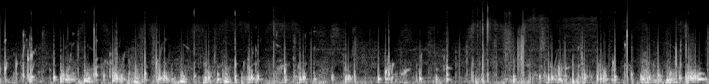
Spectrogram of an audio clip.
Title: Rumbling sound of air in the stomach after drinking Sour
